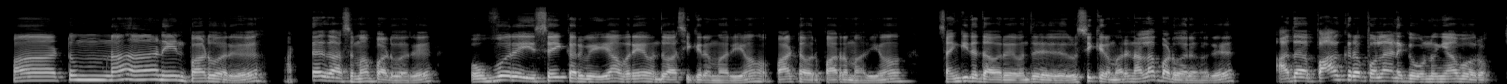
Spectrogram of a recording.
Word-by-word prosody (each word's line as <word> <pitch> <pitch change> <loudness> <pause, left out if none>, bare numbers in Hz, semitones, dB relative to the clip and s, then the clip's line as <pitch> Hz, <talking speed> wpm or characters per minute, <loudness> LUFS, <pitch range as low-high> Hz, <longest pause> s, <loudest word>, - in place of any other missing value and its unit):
பாட்டும் 185 +4 0 0.2
நானே 215 0 +1 0.2
பாடுவாரு. 135 -9 +1 0.5
அட்டகாசமா 150 -8 0
பாடுவாரு. 95 -2 0 0.6
ஒவ்வொரு 185 +8 +3 0.2
இசை 145 +4 +1
கருவியையும் 130 0 +2
அவரே 130 +1 0
வந்து 120 0 0
வாசிக்கிற 110 -1 -2
மாரியும், 95 +8 -2 0.2
பாட்டை 125 +2 -1
அவர் 105 -1 -1
பாடுற 110 +1 0
மாரியும், 95 +8 -2 0.5
சங்கீதத்தை 150 +2 +1
அவர் 110 -1 +1
வந்து 125 +4 0 0.3
ருசிக்கிற 140 +5 0
மாதிரி 115 +4 0
நல்லா 170 +9 +1
பாடுவாரு, 100 -2 +1
அவரு 95 +2 -3 0.6
அதை 175 - +2 0.2
பார்க்குறப்போலாம் 180 -4 +1
எனக்கு 140 -2 0
ஒண்ணு 125 0 -1
ஞாபகம் 130 -2 +1
வரும். 110 0 -3
135 Hz, 120 wpm, -22 LUFS, 110-170 Hz, 0.6 s, ஒவ்வொரு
